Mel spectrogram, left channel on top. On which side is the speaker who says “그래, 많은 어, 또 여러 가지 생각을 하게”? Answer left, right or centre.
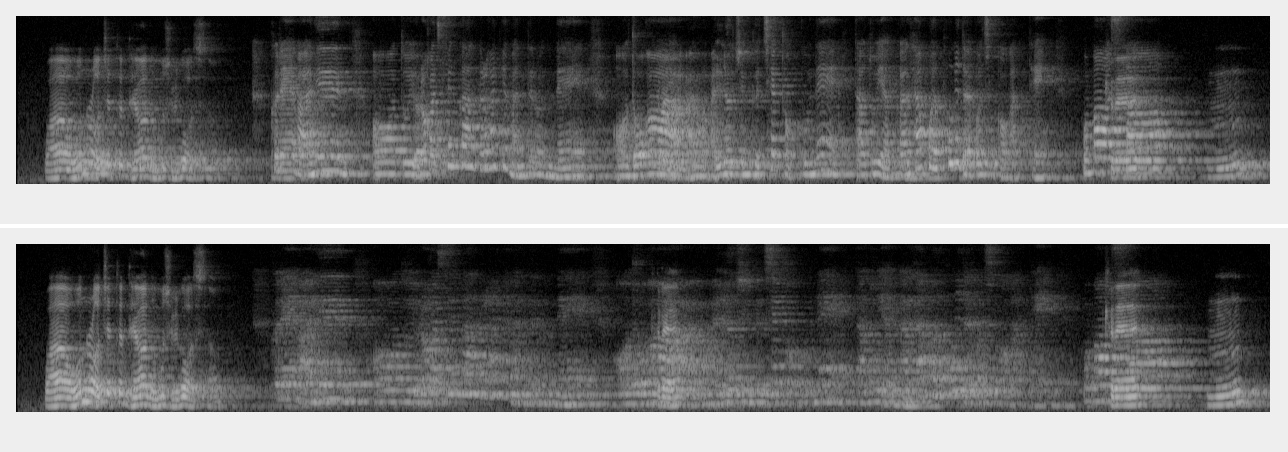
Left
